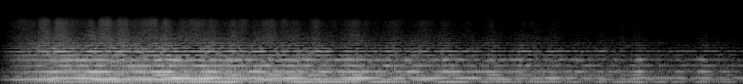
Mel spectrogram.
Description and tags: An acoustic guitar chord recorded through a set of guitar plugins for extra FUN!
This one is Asus4.
guitar, ambient, chord, electric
